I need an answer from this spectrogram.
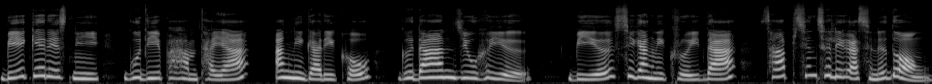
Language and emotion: Bodo, happy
